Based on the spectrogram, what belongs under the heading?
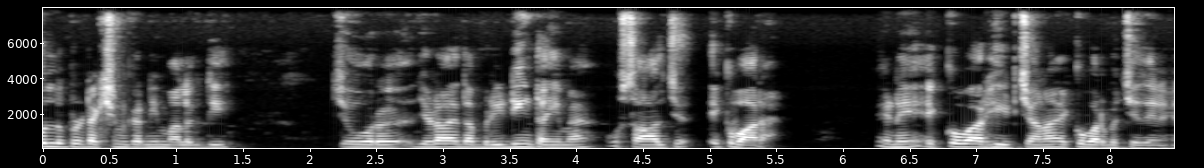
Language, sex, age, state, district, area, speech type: Dogri, male, 30-45, Jammu and Kashmir, Jammu, urban, spontaneous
